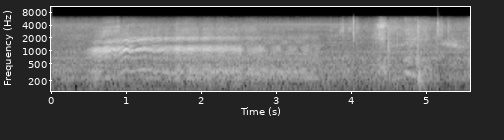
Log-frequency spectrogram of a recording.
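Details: Brown rosetted female Bengal cat growling while playing: a drawn-out, wavering, harmonic growl lasting about two seconds, followed by soft scuffling and knocking noises.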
